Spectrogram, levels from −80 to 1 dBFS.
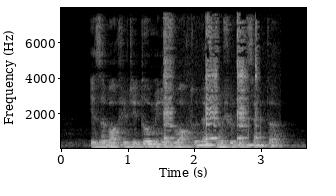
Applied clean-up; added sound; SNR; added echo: none; Fart; 3 dB; reverberation time 0.8 s.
